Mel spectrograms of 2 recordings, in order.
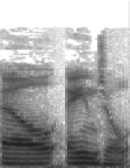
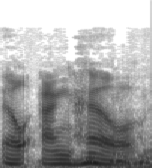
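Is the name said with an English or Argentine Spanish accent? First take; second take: English; Argentine Spanish. First: It is said with an English accent. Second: It is said with an Argentine Spanish accent.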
